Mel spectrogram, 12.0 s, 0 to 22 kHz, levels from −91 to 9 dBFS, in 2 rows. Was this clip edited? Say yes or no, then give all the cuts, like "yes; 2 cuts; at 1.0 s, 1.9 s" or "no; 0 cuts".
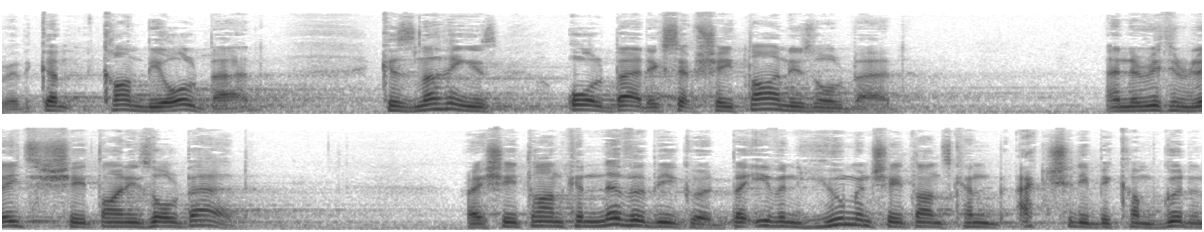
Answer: no; 0 cuts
